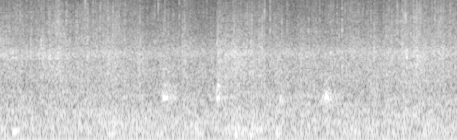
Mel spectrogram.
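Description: Steady room hiss, with a few faint small scratches from a stiff-bristled paintbrush working through substrate in a glass jar.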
